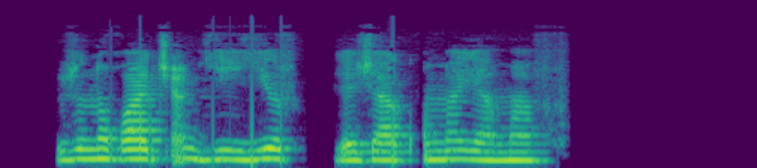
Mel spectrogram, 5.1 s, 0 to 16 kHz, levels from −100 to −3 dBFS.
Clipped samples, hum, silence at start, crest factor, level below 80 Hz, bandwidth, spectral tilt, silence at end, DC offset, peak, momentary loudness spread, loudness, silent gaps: under 0.1%; none; 0.4 s; 18 dB; -58 dBFS; 7.6 kHz; -7 dB/octave; 1.4 s; under 0.1%; -6 dBFS; 6 LU; -22 LUFS; 2.06-2.21 s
